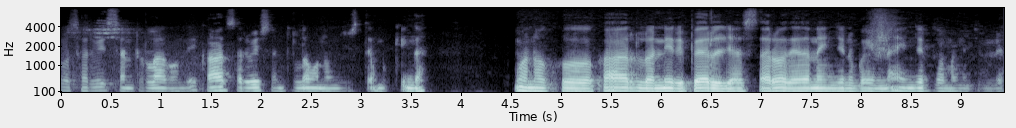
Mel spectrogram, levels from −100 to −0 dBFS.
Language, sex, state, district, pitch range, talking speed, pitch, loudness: Telugu, male, Andhra Pradesh, Chittoor, 95-105 Hz, 155 wpm, 100 Hz, -19 LUFS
